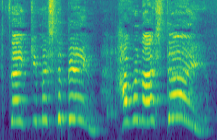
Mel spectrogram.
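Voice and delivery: high, loud friendly baker voice; cheery baker. Acted. Baker thanks the customer in a high, loud cheery voice. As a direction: sing it out to the customer.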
